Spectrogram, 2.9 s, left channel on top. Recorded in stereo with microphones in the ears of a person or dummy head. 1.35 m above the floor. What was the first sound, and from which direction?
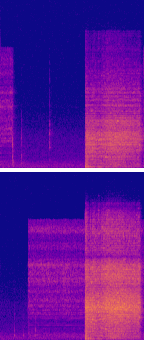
Breaking glass, 55° right (ahead or behind).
